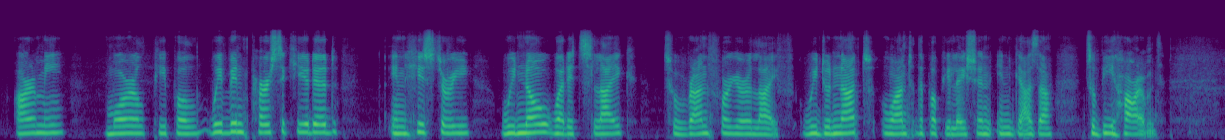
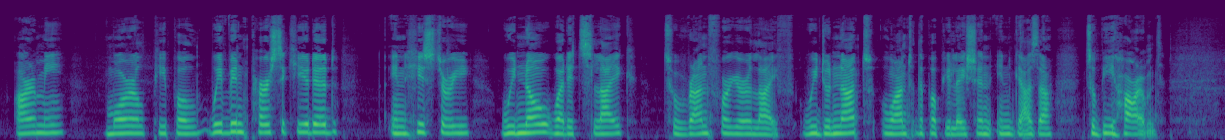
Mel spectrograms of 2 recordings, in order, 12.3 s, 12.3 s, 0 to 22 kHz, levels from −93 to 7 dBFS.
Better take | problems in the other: second | garbled, watery; slightly; nothing above 7.5 kHz

